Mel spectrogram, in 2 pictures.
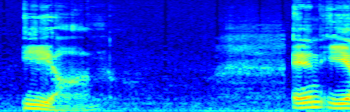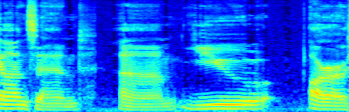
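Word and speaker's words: Aeon's End: And that is pronounced Eon.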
